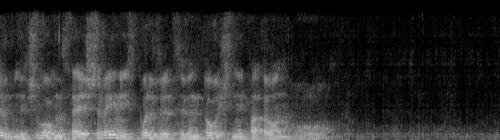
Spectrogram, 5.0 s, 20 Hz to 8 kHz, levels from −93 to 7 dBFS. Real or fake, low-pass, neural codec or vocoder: fake; 7.2 kHz; codec, 16 kHz, 4.8 kbps, FACodec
